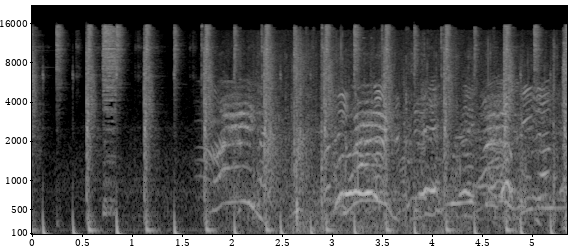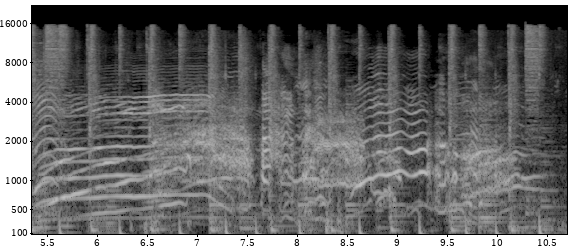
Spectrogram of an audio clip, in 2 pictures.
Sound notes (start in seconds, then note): 2.1 children shouting; 7.3 laughter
